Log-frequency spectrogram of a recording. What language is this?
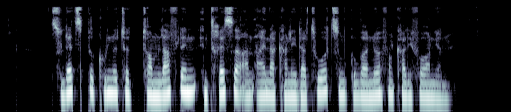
German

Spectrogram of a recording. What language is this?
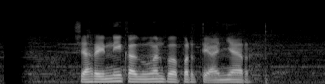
Sundanese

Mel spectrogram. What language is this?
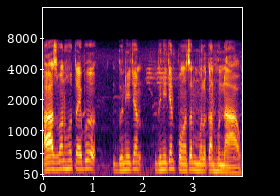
Kashmiri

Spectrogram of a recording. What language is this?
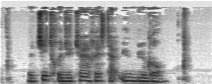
French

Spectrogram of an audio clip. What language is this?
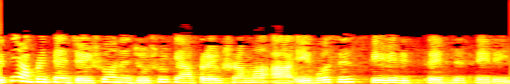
Gujarati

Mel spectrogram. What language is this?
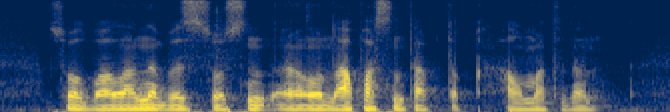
Kazakh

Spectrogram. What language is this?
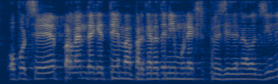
Catalan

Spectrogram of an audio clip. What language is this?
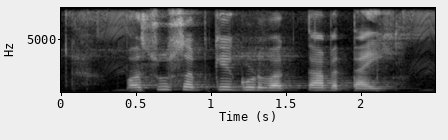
Bhojpuri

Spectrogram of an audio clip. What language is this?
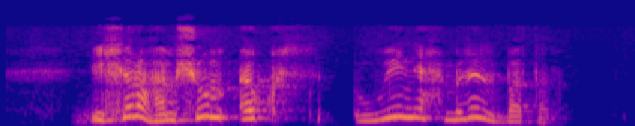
Kabyle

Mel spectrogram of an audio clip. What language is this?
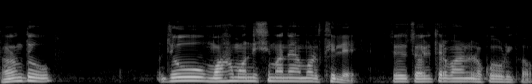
Odia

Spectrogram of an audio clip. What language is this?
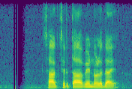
Sinhala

